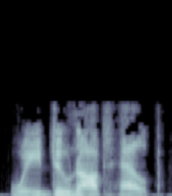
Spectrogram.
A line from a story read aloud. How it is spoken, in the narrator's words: he said, in a harsh, croaky voice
